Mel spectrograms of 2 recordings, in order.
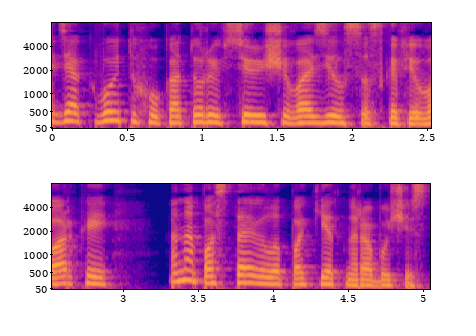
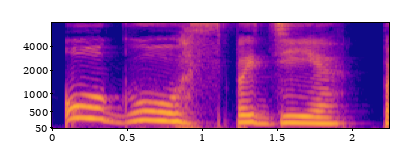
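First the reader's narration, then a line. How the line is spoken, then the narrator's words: Anguished moan. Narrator (Russian): простонала она, страдальчески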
